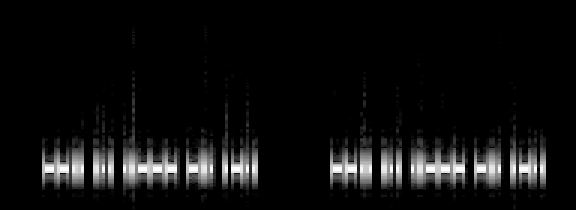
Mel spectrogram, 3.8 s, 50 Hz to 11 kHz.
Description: Morse code, heard as a keyed tone, about 51 wpm, 700 Hz. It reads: ZS2DL ZS2DL
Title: DXCC-100 Call Signs - 5 Characters - Repeated 2x - 50wpm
